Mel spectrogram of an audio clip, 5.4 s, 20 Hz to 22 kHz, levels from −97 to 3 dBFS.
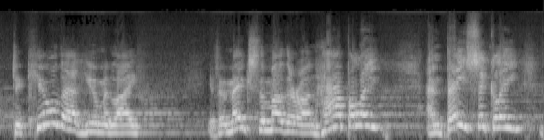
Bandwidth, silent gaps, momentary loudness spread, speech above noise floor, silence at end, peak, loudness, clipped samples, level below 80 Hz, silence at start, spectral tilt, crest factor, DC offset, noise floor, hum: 16.5 kHz; none; 9 LU; 21 dB; 0 s; -6 dBFS; -19 LUFS; under 0.1%; -64 dBFS; 0 s; -5 dB/octave; 14 dB; under 0.1%; -40 dBFS; none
